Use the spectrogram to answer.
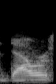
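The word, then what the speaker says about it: dour: Saturn is D it's a daer sign or derer however you want to pronounce the word it is a it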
